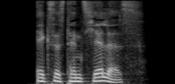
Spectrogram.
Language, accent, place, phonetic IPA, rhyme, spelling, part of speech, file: German, Germany, Berlin, [ɛksɪstɛnˈt͡si̯ɛləs], -ɛləs, existenzielles, adjective, De-existenzielles.ogg
- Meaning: strong/mixed nominative/accusative neuter singular of existenziell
